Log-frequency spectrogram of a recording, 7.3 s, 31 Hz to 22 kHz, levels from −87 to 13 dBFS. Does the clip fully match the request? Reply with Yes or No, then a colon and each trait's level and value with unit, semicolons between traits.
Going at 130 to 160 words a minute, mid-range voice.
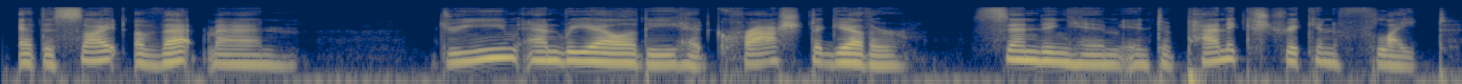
Yes: average, 150 wpm; medium, 170 Hz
